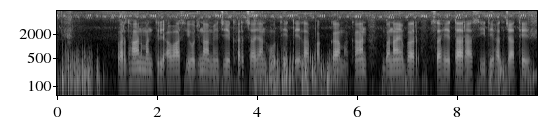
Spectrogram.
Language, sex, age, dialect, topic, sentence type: Chhattisgarhi, male, 18-24, Northern/Bhandar, banking, statement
